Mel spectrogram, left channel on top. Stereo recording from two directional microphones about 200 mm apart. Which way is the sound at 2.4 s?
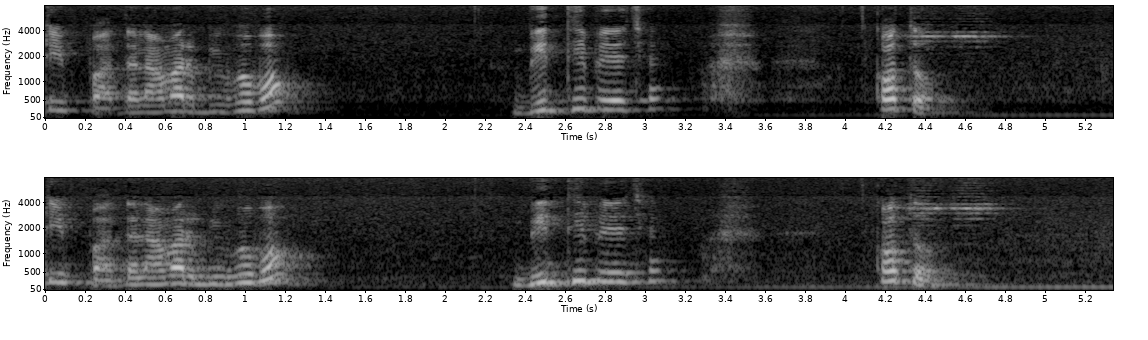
45° left (ahead or behind).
